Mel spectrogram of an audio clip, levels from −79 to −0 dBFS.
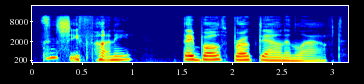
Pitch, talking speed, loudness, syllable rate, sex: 210 Hz, 170 wpm, -19 LUFS, 4.8 syllables/s, female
